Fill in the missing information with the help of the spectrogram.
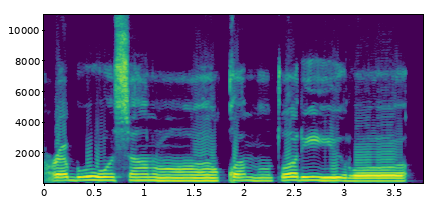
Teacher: تنوین کے بعد قاف حروف اخفا میں سے یہاں پہ اخفا ہوگا، اس لیے یہاں پہ غنہ کریں گے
